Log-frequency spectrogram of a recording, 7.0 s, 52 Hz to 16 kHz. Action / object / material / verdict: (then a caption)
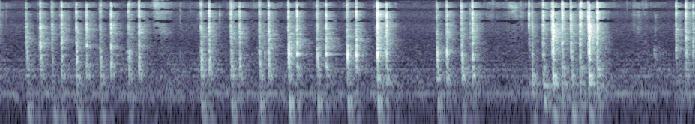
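tap / plastic low-profile keyboard / plastic / none. Gloved fingertips type on a full-size black Razer Deathstalker V2 Pro low-profile wireless keyboard with plastic keycaps, lying unwrapped on a white table. Quick bursts of crisp, bright key clicks, each with a soft low thud, come in runs separated by short pauses, over a faint steady low hum. Each click is short and dies away almost at once.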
